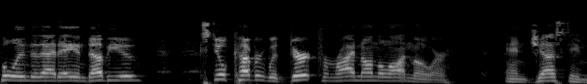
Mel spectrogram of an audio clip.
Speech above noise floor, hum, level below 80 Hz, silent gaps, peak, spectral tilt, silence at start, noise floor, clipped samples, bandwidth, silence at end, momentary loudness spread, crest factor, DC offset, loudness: 33 dB; none; -62 dBFS; none; -8 dBFS; -1.5 dB/octave; 0 s; -62 dBFS; under 0.1%; 8 kHz; 0 s; 16 LU; 22 dB; under 0.1%; -28 LUFS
